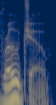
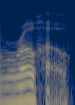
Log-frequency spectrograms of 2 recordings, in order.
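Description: First: The word is said with an English pronunciation. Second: The word is said with a Spanish pronunciation. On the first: The speaker calls it wrong. "but that's not how you pronounce it" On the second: The speaker calls it right. "It's Spanish, so I think you pronounce it"

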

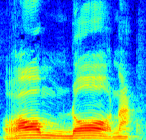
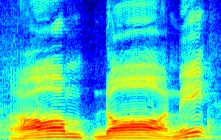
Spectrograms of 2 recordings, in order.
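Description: First: The word ends with an 'a' vowel. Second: The word ends with an 'i' vowel. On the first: The speaker calls it wrong. "sanes ramdhana" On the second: The speaker calls it right. "Nu pas dibaca mah ramdhani"

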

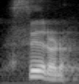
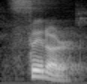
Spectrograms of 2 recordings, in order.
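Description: No difference in how they are said.

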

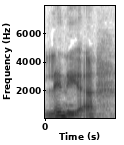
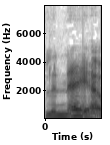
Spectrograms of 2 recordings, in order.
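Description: First: It sounds like the word linear. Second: It does not sound like linear. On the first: The speaker calls it wrong. "I've always thought it was linear, as in straight line" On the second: The speaker calls it right. "I didn't realise it was Linnea"

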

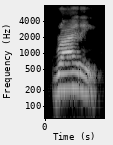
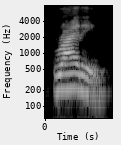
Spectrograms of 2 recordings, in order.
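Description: Both takes have the same delivery.

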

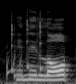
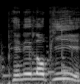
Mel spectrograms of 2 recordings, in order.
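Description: First: The name ends on a final p consonant. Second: The name ends on an extra final pee vowel. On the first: The speaker calls it wrong. "คำเมื่อกี้ไม่ได้อ่านเพเนโลป" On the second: The speaker calls it right. "เขาอ่านว่าเพเนโลพี"

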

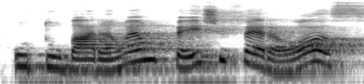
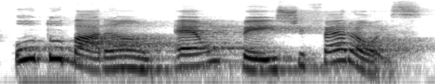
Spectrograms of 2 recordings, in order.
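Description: First: It is said as a question, rising at the end. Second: It is said as a statement, falling at the end.

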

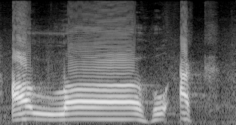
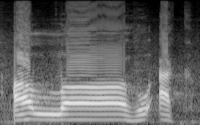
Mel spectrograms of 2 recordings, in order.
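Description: Both takes have the same delivery.

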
